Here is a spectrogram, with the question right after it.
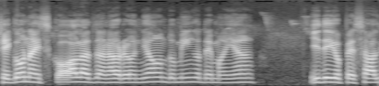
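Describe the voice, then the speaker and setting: A man with a German accent, high in pitch, at a moderate pace, on a very clean recording with a silent background and a dry, close sound without echo. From southern Brazil, Rio Grande do Sul, German-speaking rural community. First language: German (speaking Portuguese). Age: 70s. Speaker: former mayor and businessman. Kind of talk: interview testimony.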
